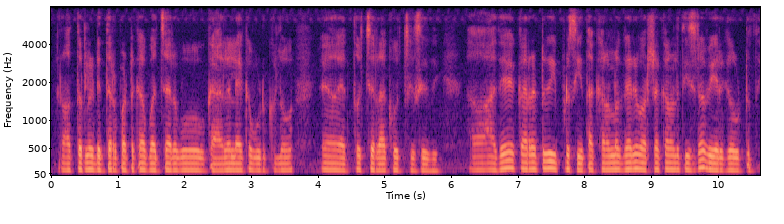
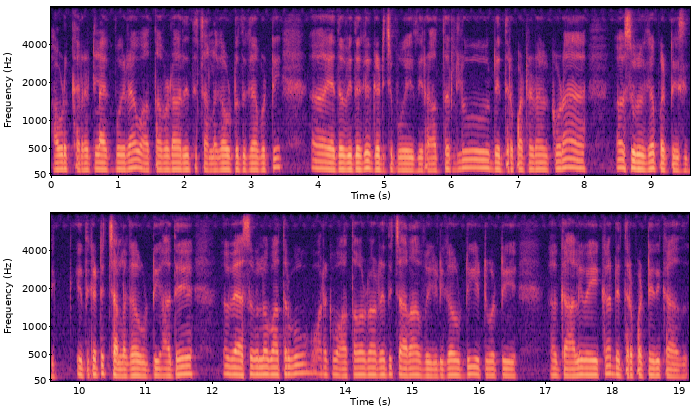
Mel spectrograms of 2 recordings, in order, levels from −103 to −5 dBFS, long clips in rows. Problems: none marked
